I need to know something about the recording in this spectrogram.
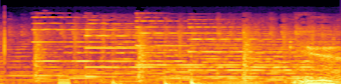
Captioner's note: bell chiming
